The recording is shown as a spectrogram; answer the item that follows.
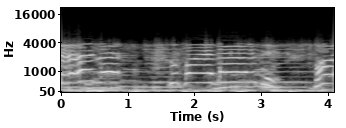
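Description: Woman singing a Hindustani song from a 1931 Columbia 78 rpm shellac record, over instrumental accompaniment, with long held notes and sliding pitch near the end.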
